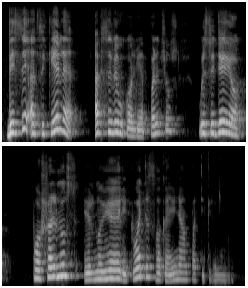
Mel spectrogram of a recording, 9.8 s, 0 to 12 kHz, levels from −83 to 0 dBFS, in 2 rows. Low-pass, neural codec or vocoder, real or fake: 10.8 kHz; codec, 44.1 kHz, 7.8 kbps, Pupu-Codec; fake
